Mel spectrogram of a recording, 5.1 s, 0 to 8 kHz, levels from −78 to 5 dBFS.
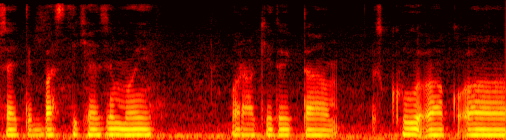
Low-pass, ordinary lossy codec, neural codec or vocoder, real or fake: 7.2 kHz; none; autoencoder, 48 kHz, 128 numbers a frame, DAC-VAE, trained on Japanese speech; fake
